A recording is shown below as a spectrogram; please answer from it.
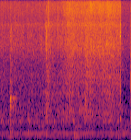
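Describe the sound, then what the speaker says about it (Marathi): A tomato masala with garam masala and turmeric sizzles steadily in a pan, with occasional stirring scrapes and a soft clatter near the end. "मसाला चांगला भाजून झाला"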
